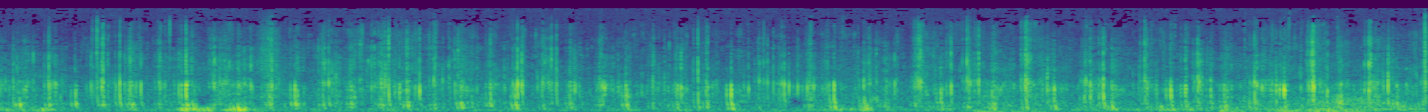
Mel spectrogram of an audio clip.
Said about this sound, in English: So he's riding his horse in his ranch, and he hears something.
